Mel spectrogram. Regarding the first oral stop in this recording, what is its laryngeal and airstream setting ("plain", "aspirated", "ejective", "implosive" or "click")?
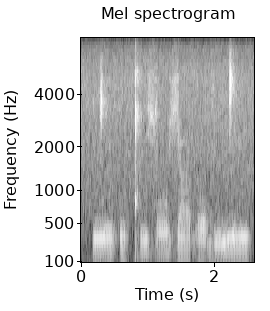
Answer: click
